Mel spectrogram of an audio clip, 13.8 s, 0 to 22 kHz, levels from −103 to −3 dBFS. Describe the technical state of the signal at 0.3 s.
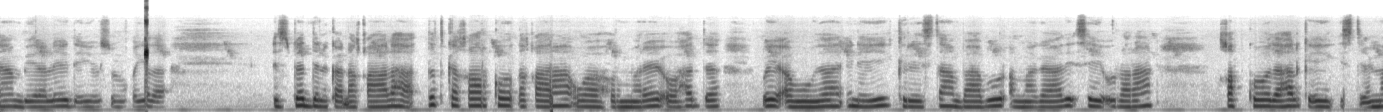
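At 0.3 s the speech signal is intact, with no audible fault at that moment.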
